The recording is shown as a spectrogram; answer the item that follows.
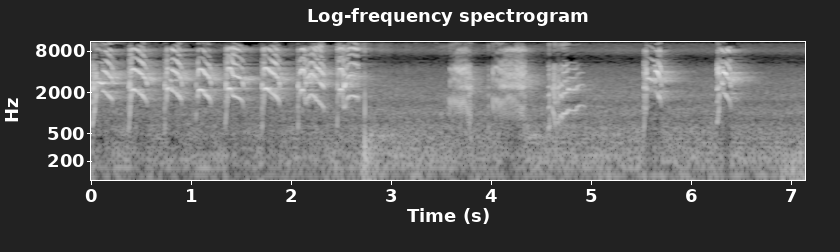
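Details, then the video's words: A rapid, regular run of about eight loud, descending, buzzy chirps from a ringneck parrot, then looser softer notes and a few sharp calls near the end. "Ringneck parrot Chirping sounds"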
